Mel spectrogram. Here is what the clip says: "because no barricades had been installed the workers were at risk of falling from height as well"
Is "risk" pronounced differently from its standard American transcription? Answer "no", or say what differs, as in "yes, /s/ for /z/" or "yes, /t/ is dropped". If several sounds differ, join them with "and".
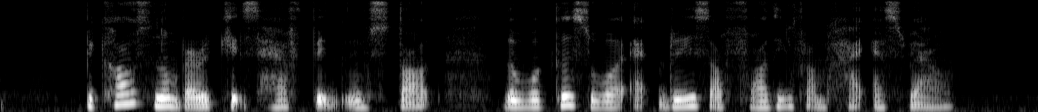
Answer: yes, /k/ is dropped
